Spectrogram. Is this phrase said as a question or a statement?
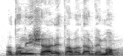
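statement. It is said with a falling statement tune. The lord did ask the servants.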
